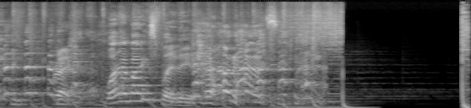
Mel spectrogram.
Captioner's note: laughing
